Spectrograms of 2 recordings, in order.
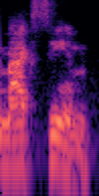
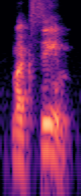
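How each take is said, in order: First: The pitch stays level through the name. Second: The pitch goes up through the name. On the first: The speaker calls it wrong. "I just kept calling him Maxime" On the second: The speaker calls it right. "You have to like go up"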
